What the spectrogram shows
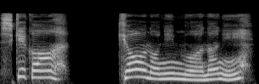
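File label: HELLO, Japanese; GF Alarm; UKM2000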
